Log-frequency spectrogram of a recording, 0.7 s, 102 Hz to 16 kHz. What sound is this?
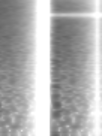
Instrument samples > Percussion
Synthed with phaseplant only. Processed with Khs Bitcrusher, Khs Phase Distortion, Khs Clipper, Khs 3-band EQ, Waveshaper.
